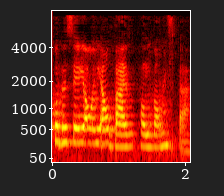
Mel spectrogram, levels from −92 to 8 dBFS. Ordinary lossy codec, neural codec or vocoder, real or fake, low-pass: none; codec, 16 kHz, 1.1 kbps, Voila-Tokenizer; fake; none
